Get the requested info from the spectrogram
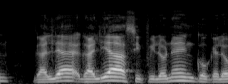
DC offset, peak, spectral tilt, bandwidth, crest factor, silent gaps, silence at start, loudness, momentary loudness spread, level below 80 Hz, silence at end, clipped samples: under 0.1%; -4 dBFS; -6 dB/octave; 13.5 kHz; 16 dB; none; 0 s; -21 LUFS; 11 LU; -64 dBFS; 0 s; under 0.1%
